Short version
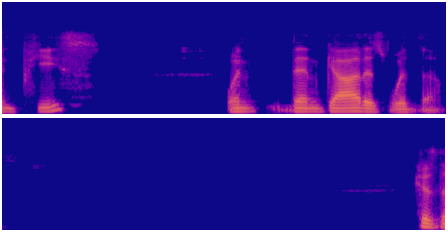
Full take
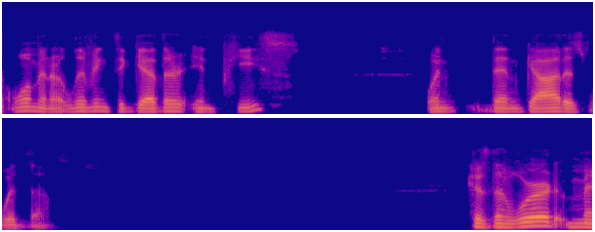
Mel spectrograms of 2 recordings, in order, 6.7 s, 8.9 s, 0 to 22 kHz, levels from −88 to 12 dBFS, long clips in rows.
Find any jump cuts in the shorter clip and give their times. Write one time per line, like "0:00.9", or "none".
none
